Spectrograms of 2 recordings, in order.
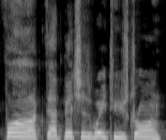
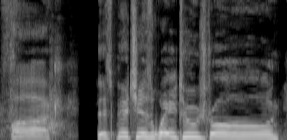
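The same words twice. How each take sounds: First: Audience echo. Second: High, drawn-out strained complaint; strained villain. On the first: Audience reacting to Sue's strength, mock-amazed exclamation. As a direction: echo the complaint high and quicker. Audience echoes the villain's line. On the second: Galactus being shoved a block by Sue, straining. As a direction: groan it out slowly, pushed up in pitch. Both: Retold or imitated.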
